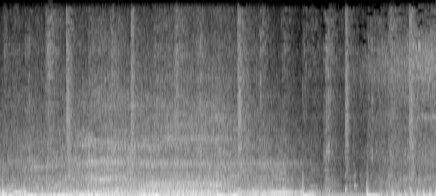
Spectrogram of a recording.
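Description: A car driving by on the street close by, a low rumble that drops away sharply about three seconds in, with background music playing over it.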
